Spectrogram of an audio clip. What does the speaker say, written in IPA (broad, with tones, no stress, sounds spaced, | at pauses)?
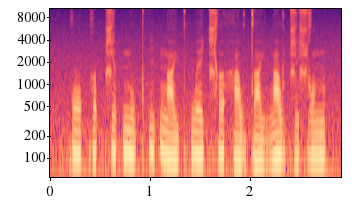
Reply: k o˥˧ k ə˦ p̚ ɕ e˦ p̚ n̪ u˧ pʰ i˦ ʔ ŋ a˨˩ j pʰ w e˧ t͡ɕʰ ə˧ h a˨˩ w t̪ a˨˩ j ŋ a˦ w t͡ɕ ə˨˩ ɕ o˦ n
